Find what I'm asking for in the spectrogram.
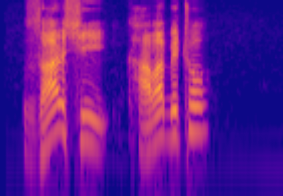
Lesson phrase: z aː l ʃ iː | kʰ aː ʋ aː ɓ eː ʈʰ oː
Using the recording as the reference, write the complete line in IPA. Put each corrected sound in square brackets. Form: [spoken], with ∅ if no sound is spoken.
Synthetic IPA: z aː [ɾ] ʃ iː | kʰ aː ʋ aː ɓ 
